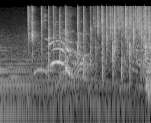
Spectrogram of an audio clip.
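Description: A guitar and upright bass play a final chord that rings out.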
